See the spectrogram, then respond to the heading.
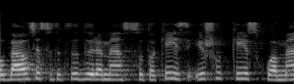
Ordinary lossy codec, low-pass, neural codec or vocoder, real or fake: MP3, 32 kbps; 7.2 kHz; none; real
